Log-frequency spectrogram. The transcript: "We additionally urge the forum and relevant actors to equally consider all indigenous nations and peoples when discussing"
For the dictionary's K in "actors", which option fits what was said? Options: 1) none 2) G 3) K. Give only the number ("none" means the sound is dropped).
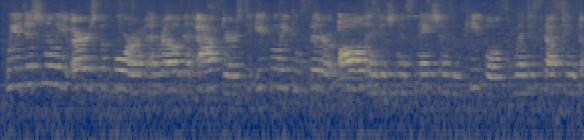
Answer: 3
